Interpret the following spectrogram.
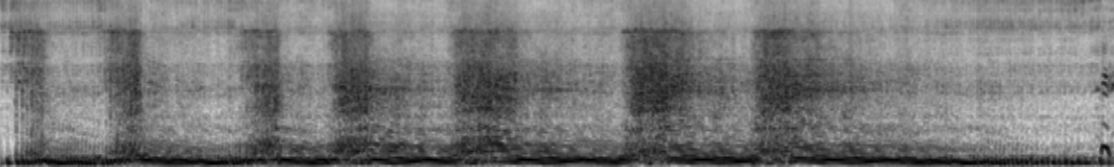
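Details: Yamaha Vega R, engine hot: blips cleanly about every second and a half and drops back to a steady idle; pulls freely, carburetor suspected for the hot-engine fault.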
